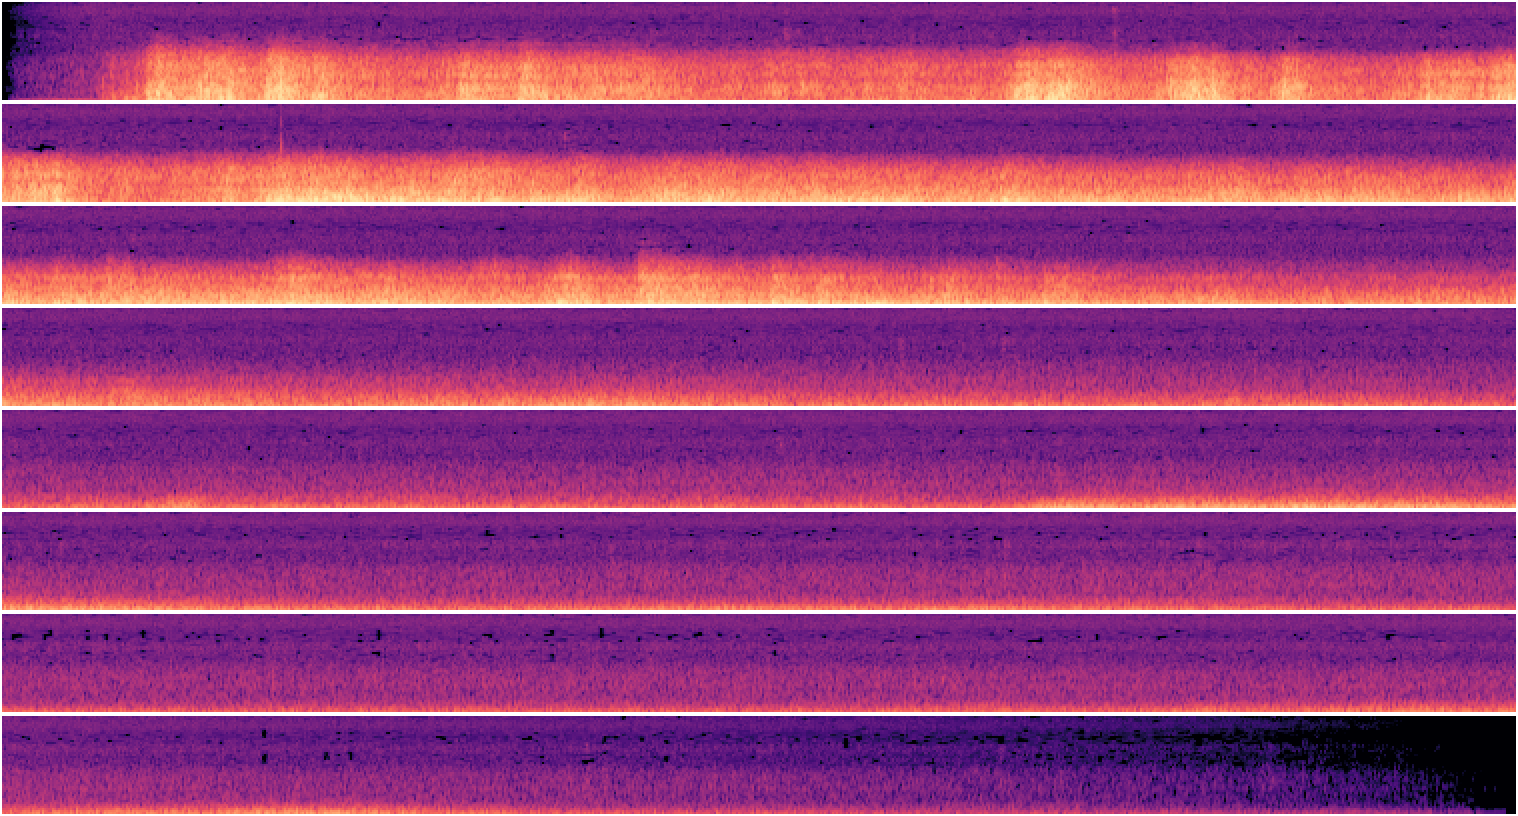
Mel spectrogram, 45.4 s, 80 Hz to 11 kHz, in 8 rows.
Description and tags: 2008APRILIS21DORGES1
My best thunder recording of this stormy day. Recorded by MP3 player.
field-recording, lightning, storm, thunderstorm, weather, severe, thunder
